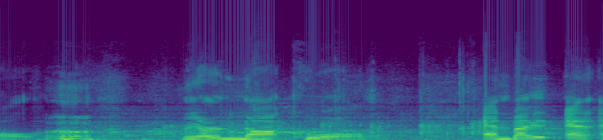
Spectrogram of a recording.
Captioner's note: audience laughing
